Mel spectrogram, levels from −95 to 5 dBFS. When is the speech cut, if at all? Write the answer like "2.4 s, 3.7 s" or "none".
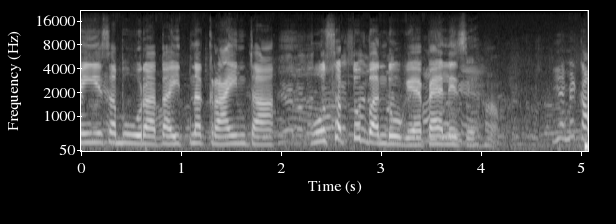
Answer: none

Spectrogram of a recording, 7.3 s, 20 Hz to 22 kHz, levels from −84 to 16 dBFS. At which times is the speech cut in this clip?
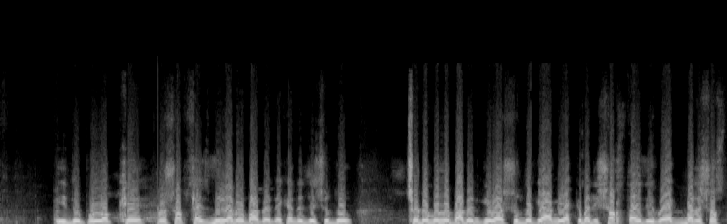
1.6 s, 5.3 s

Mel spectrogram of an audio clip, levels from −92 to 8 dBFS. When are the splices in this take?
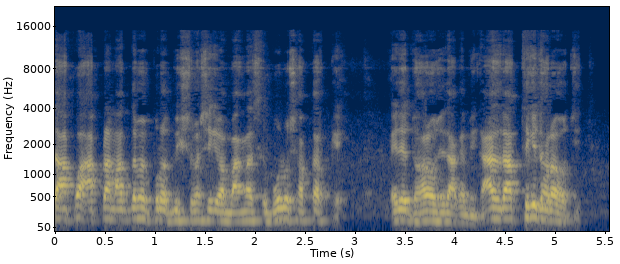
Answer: none

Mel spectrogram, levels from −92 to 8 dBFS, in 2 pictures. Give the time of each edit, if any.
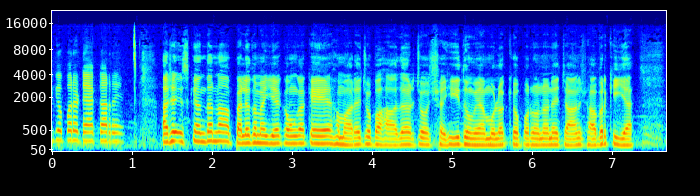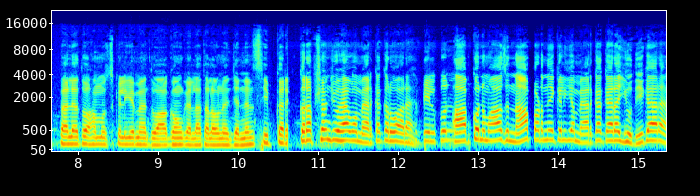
10.7 s

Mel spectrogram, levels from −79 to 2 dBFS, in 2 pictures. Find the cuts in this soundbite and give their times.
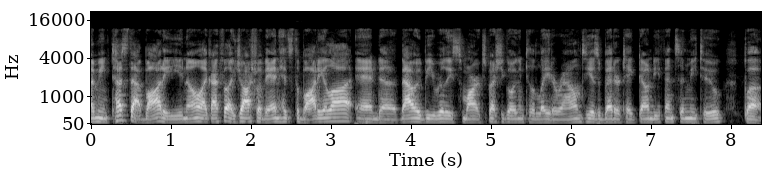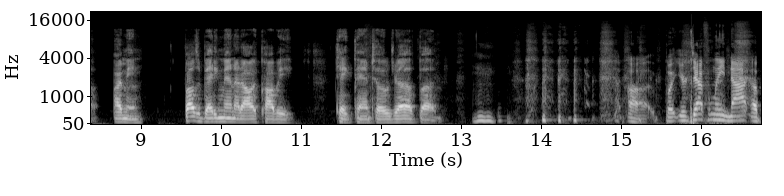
8.1 s, 15.8 s

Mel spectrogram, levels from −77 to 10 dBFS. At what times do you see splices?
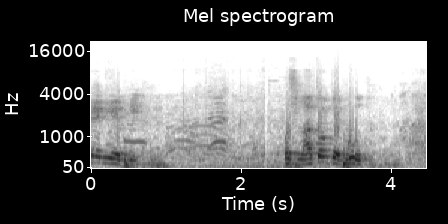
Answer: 2.3 s

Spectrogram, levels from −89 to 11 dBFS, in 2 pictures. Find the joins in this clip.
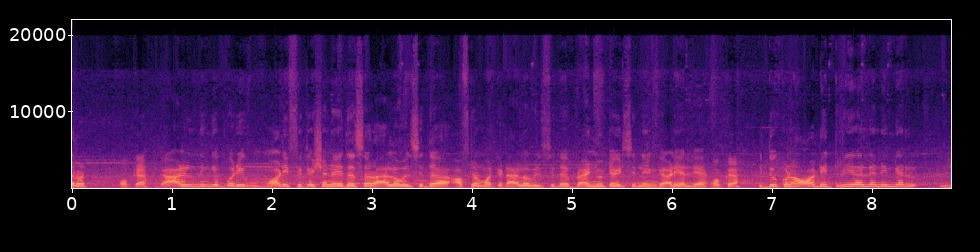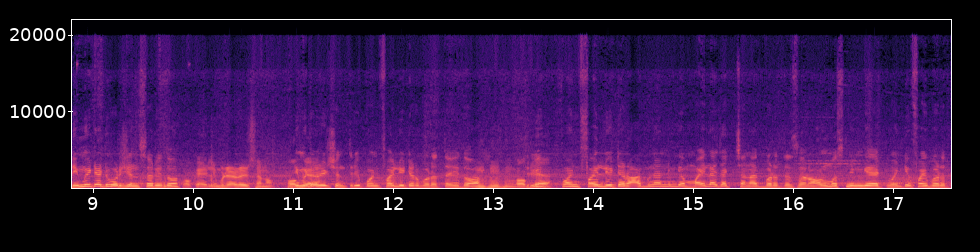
none

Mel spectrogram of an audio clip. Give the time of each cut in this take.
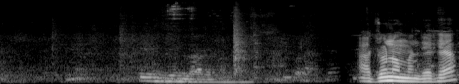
3.7 s

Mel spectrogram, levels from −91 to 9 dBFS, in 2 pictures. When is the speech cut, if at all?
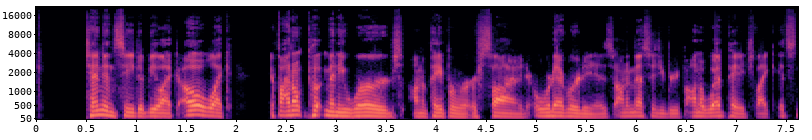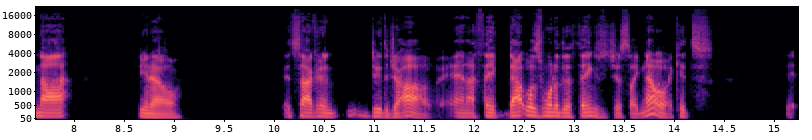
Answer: none

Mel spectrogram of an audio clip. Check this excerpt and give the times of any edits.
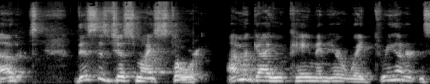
2.1 s

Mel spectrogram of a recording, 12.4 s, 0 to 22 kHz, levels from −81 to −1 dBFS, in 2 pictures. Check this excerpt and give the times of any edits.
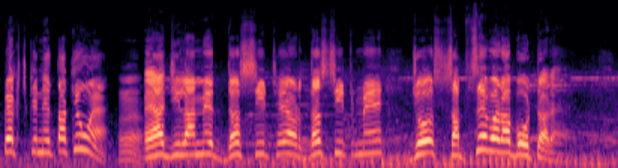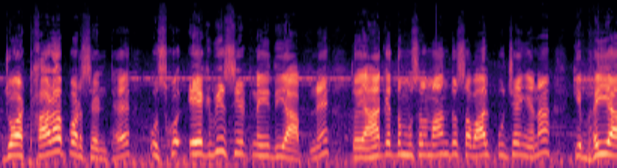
1.4 s

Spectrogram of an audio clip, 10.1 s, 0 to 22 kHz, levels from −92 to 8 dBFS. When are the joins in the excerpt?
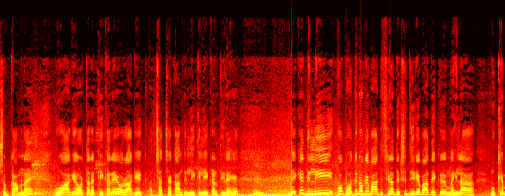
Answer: none

